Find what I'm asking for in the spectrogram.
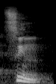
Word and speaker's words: Qin: Я почти уверен, что это читается ЦИН. ЦИН F21 Pro. QIN пишется.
